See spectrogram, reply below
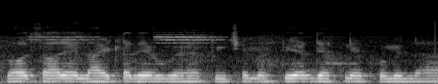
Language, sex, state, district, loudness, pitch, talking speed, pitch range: Hindi, male, Chhattisgarh, Raipur, -16 LUFS, 140 Hz, 180 wpm, 135-140 Hz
